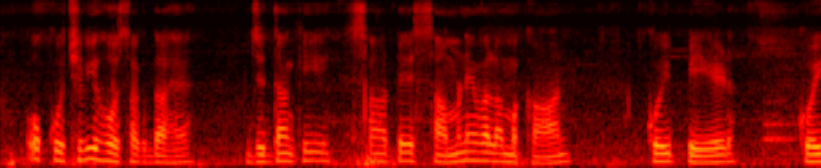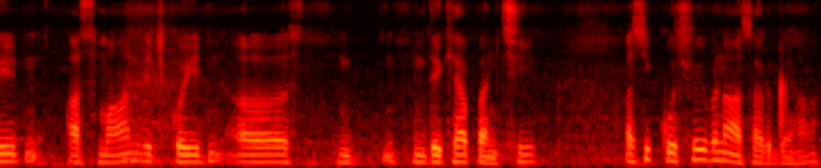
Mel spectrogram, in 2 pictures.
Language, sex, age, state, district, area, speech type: Punjabi, male, 18-30, Punjab, Patiala, urban, spontaneous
